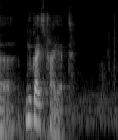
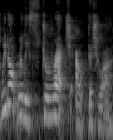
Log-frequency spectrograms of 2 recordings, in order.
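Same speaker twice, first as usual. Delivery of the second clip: ordinary delivery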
